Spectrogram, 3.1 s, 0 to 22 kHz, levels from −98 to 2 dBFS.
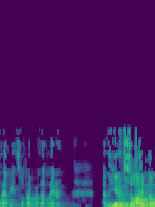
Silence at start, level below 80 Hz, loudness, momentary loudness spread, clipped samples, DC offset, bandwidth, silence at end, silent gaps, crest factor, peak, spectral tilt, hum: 0 s; -58 dBFS; -23 LUFS; 19 LU; under 0.1%; under 0.1%; 8.8 kHz; 0 s; 1.92-2.01 s; 20 dB; -4 dBFS; -5.5 dB/octave; none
